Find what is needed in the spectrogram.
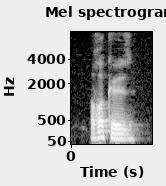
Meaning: female equivalent of rockeur
- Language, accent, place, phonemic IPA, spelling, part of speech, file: French, France, Lyon, /ʁɔ.køz/, rockeuse, noun, LL-Q150 (fra)-rockeuse.wav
